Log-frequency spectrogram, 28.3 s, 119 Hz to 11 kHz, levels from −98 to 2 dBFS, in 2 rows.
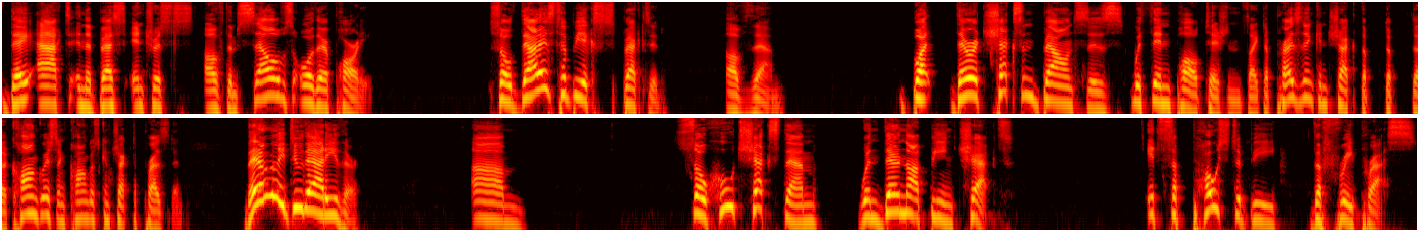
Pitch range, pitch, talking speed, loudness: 150-225 Hz, 185 Hz, 140 wpm, -35 LUFS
